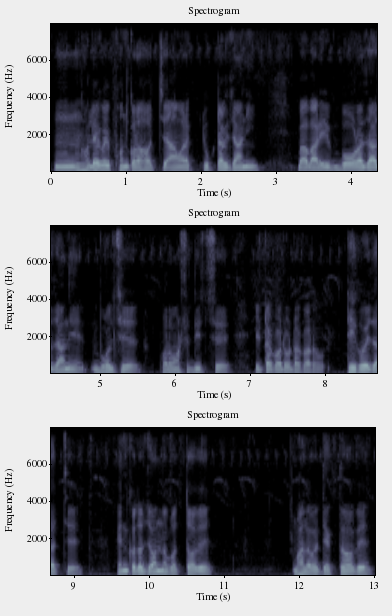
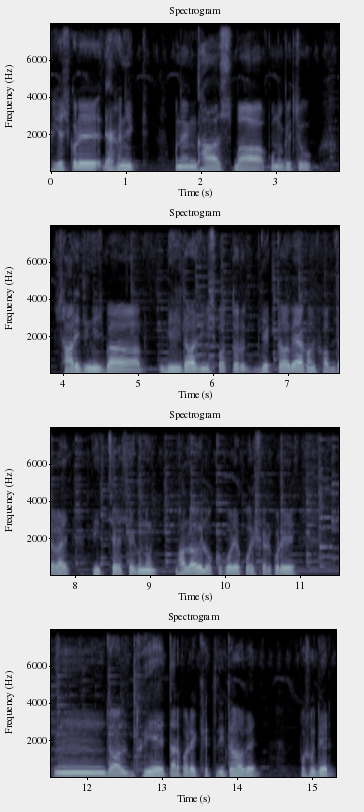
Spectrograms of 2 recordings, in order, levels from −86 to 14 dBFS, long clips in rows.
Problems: background sounds at intervals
